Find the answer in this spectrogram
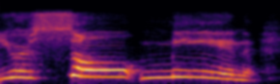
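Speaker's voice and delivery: acted, tearful, high-pitched bawling whine. Speaker retells how she reacted when he took her phone; acting out past self bawling. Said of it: "I'm like bawling".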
